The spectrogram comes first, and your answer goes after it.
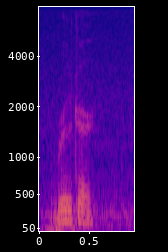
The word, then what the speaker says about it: Reuter: Braden Reuter. Ruger like the gun? Reuter, Are you, like Roto-Rooter, but it's spelled Reuter.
